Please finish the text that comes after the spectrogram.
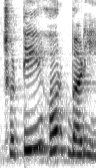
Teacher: तालव्य स्वर कौन सा होता है तो छोटी ई और बड़ी ई होता है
